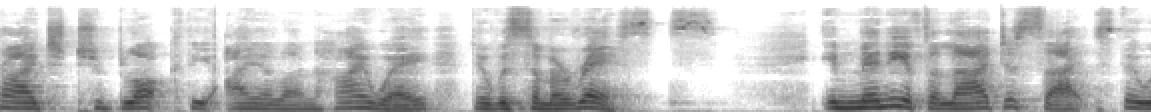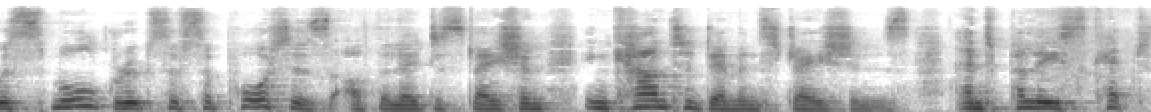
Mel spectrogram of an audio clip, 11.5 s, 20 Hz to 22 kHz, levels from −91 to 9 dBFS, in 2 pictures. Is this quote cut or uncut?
uncut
